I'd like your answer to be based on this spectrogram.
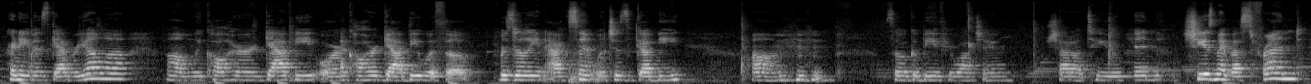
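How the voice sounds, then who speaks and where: Her voice is mid-range, fairly even in intonation and a little slow as this NYC woman in her twenties rambles through a casual get-to-know-me vlog. She films on her phone at home, where the room echoes a bit and music plays faintly.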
